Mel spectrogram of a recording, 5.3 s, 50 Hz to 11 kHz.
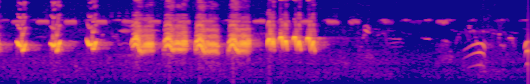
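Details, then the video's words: Northern mockingbird imitating other birds: harsh repeated squawky notes, then raspy buzzy bursts and a rapid chatter, ending in quiet and a couple of soft downward whistles. "Masteran suara burung NORTHERN MOCKINGBIRE bisa merekam 200 suara"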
